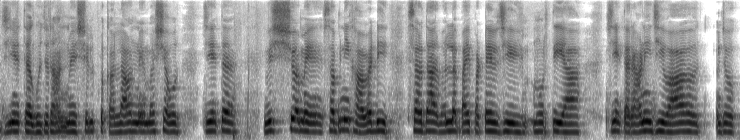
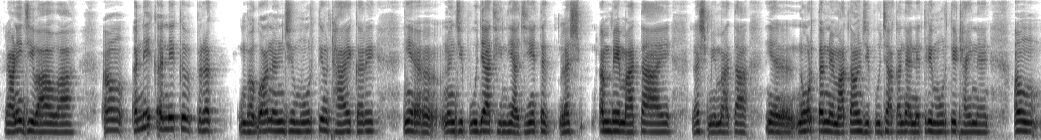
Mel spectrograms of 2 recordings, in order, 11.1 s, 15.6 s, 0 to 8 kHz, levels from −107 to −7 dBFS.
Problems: none marked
